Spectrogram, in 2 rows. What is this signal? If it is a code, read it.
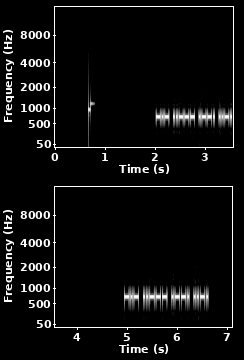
Morse code, heard as a keyed tone, about 36 wpm, 700 Hz. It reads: K2PF K2PF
